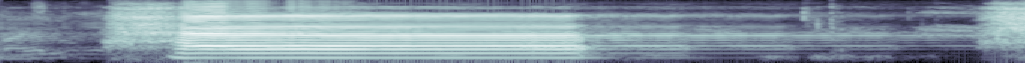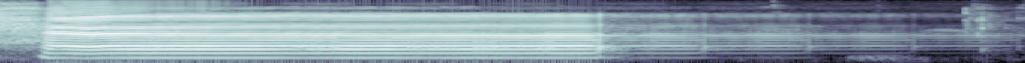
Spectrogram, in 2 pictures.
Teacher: ہا کو ہم پڑھیں گے حلق سے، اس کی آواز باریک ہے۔ اس میں آپ یہ پہچان کریے گا کہ یہاں پہ گول والی ہا ہے اور دو چشمی والی ہا، اس کی آواز آئے گی سینے سے، اور اس ہا کی آواز آئے گی حلق سے، باریک آواز ہے۔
